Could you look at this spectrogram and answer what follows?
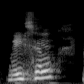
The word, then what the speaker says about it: Maisel: Y él también incluía en su lista de nominadas a mejor serie a Barry, a la maravillosa señora Maciel, eh, lo he dicho mal. Maisel,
